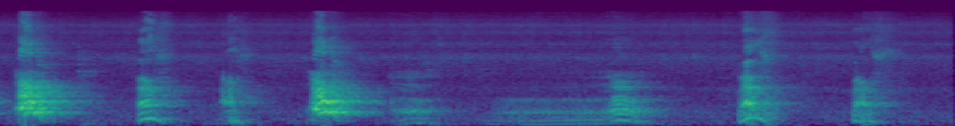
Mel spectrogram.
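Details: German Shepherd play-fighting with its owner, giving sharp barks in quick succession, with a lower drawn-out growling whine in the middle.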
